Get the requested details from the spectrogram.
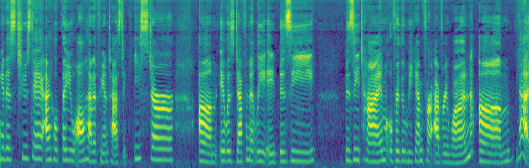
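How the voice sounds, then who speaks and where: With a fairly high pitch and sharp tone, this woman in her forties answers viewer comments in an upbeat, casual craft livestream despite a stuffy head cold. She's from New Hampshire, USA, sitting in a craft studio with ribbon-filled shelves, recorded by a camera at desk distance.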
